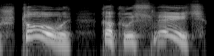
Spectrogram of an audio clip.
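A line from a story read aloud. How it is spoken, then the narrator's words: Sharp cry. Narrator (Russian): Она вскрикнула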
